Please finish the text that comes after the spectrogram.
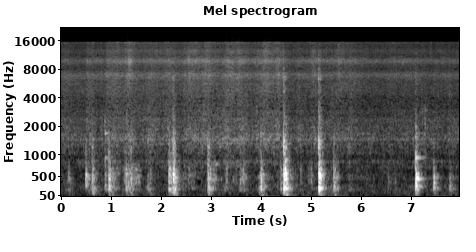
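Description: Chopped green chillies sizzle and fry in a pan of tomato mixture for butter paneer masala, a steady hiss broken by repeated scraping stirs of a spoon against the pan.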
